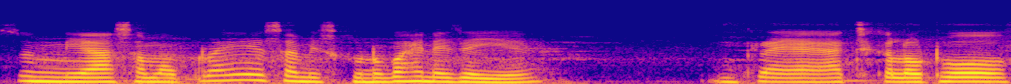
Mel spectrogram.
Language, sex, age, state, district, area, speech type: Bodo, female, 30-45, Assam, Baksa, rural, spontaneous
